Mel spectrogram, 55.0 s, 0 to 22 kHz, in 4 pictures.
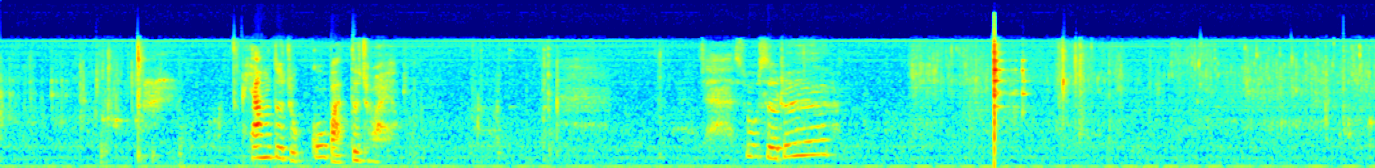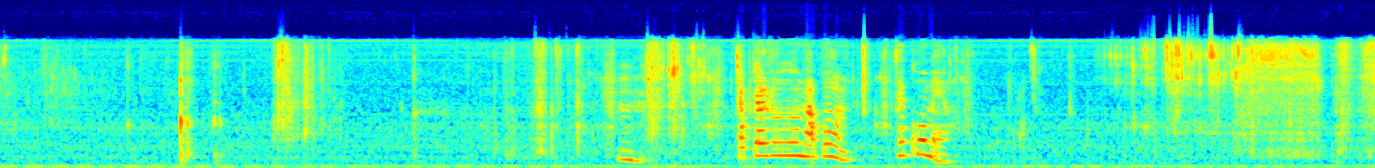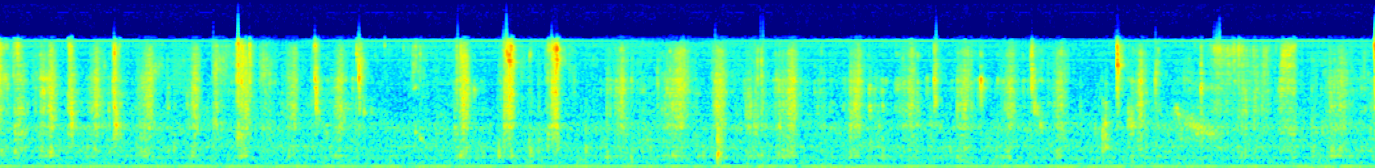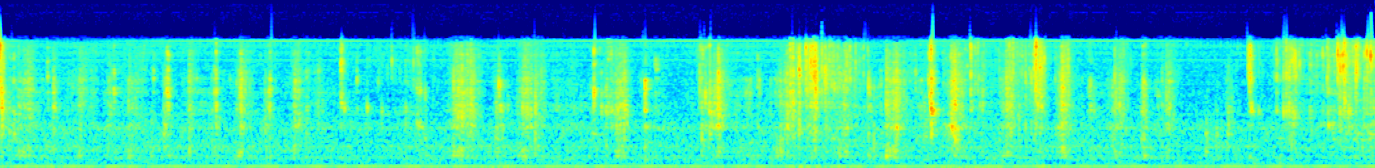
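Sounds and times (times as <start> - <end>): steady low hum: 0.0 - 55.0
person chewing and crunching food: 9.0 - 15.2, 17.9 - 21.2, 22.3 - 55.0.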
